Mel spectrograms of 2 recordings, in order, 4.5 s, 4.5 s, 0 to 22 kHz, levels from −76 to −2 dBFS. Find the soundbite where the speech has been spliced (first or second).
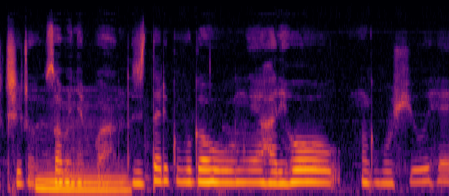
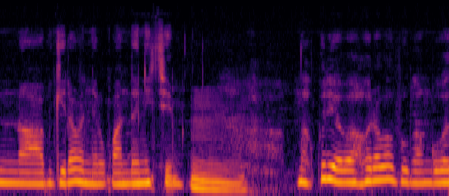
first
